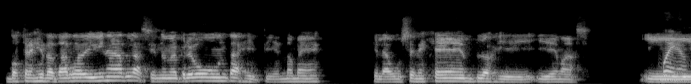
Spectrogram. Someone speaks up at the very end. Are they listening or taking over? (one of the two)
listening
